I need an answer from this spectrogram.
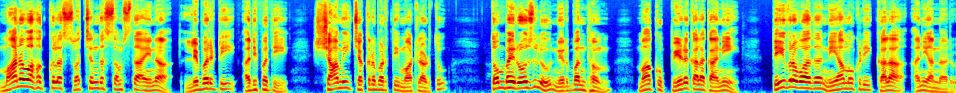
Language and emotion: Telugu, neutral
